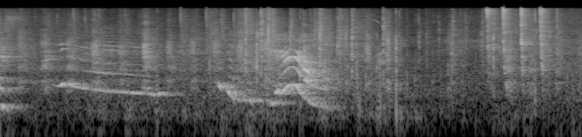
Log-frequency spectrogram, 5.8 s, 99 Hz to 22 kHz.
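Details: Brandy, an eight-year-old AKC champion Havanese, recorded 7-6-15: a long, drawn-out whine slides downward, then a higher wavering whimper climbs and falls, while a person keeps calling her name and praising her.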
